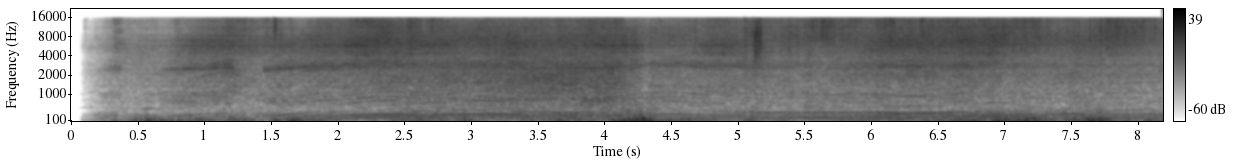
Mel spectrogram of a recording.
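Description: Petrol string trimmers (brushcutters) running hard while cutting grass, the engine whine wavering up and down in pitch.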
